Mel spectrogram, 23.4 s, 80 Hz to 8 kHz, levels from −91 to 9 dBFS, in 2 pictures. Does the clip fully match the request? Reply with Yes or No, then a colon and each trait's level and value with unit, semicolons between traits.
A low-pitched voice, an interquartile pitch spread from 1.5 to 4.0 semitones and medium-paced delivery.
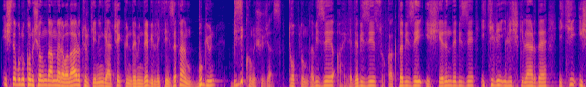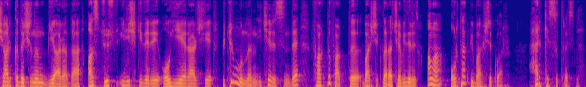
No: low, 125 Hz; average, 5.3 semitones; average, 120 wpm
